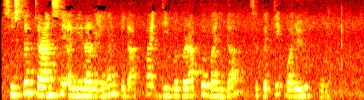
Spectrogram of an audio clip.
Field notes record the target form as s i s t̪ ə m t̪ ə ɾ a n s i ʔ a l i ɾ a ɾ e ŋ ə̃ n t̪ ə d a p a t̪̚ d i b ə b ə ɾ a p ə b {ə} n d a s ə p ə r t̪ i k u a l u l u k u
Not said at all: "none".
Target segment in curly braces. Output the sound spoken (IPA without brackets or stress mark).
a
